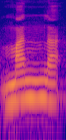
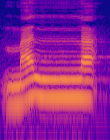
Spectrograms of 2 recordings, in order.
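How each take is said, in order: First: The n sound is pronounced before the l. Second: The n sound merges into a doubled l. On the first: The speaker calls it wrong. "Jangan dibaca manla" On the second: The speaker calls it right. "tapi malla. Nunnya kita abaikan ya"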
